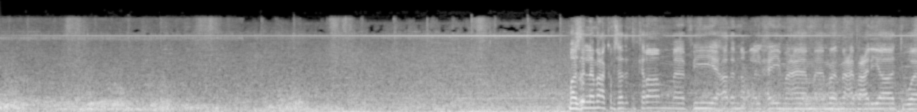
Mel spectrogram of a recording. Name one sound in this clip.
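A jet fighter roars overhead.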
